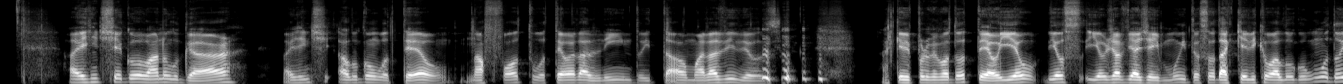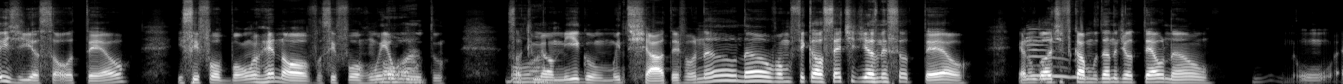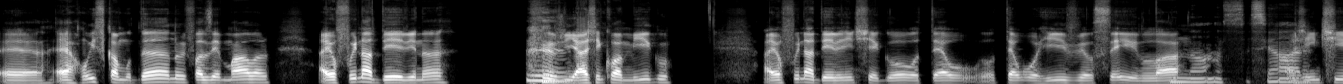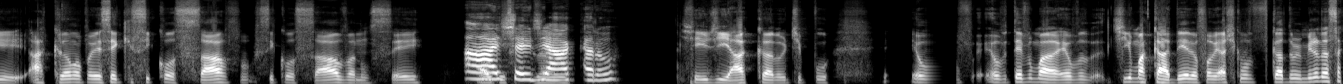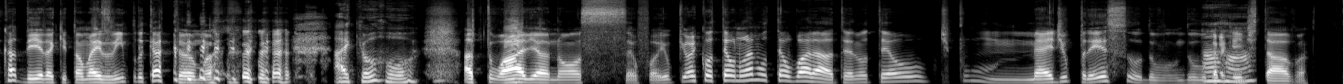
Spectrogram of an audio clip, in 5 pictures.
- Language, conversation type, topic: Portuguese, podcast, Me conta sobre uma viagem que despertou sua curiosidade?
- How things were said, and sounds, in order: laugh; snort; tapping; laugh; laugh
